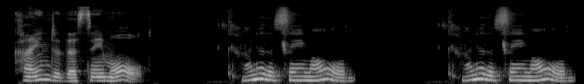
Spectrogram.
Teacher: kind of pronounced kinda with the word of being replaced with the schwa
